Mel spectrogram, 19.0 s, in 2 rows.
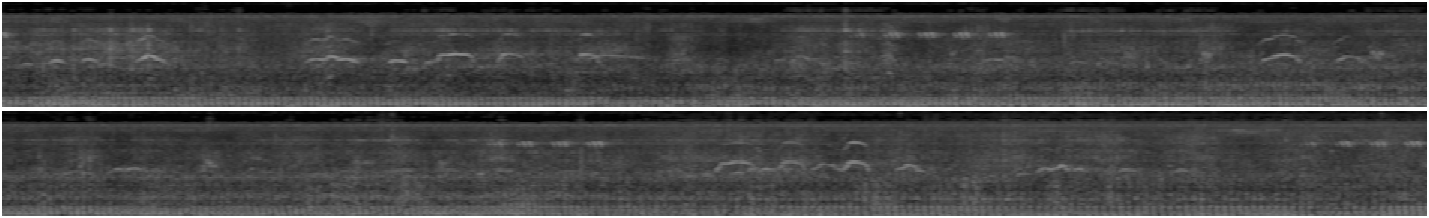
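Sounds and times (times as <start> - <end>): birds chirping: 0.0 - 19.0
steady low rumble: 0.0 - 19.0.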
